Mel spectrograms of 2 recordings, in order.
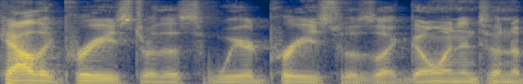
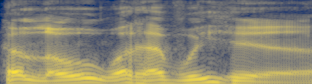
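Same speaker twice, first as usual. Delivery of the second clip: loud, smooth, suave, charming tone; 4 semitones higher, 7 dB louder than usual. Asking for a Lando Calrissian impression and offering the line, Lando Calrissian impression. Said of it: "Can you do a Lando Calrissian impression".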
